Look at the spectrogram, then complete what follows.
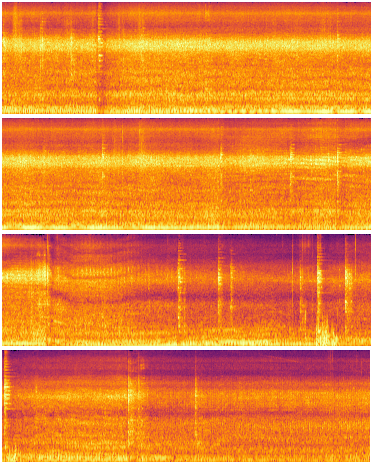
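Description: John Deere tractor diesel engine running hard while pulling a sugarcane trolley over a rough, muddy track. About halfway through the engine note drops lower, and a few knocks and clatters follow.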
